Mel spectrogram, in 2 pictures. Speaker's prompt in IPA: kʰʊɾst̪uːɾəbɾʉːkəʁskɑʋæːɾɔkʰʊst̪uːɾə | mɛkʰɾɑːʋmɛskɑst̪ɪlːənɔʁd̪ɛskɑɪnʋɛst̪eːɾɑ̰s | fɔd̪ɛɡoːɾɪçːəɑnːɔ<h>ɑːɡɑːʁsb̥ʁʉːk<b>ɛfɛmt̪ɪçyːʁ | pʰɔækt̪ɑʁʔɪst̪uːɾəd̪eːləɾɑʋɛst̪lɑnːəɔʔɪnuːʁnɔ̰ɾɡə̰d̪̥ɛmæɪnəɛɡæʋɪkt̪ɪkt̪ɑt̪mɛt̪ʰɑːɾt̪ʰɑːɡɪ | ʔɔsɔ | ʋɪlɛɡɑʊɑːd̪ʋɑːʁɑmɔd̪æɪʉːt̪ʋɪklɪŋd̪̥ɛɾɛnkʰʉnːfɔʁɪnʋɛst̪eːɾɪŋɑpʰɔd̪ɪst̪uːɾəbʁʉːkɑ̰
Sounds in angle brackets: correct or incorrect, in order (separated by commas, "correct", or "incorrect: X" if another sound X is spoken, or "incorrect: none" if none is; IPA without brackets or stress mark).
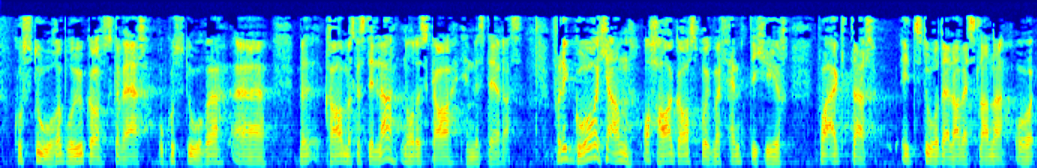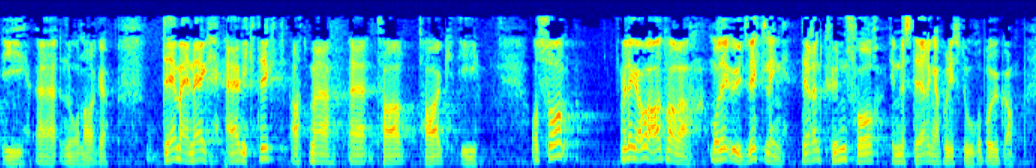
correct, incorrect: m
